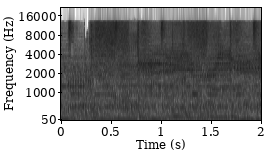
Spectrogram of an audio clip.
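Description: Loud electronic music with heavy bass and repeated falling pitch sweeps.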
